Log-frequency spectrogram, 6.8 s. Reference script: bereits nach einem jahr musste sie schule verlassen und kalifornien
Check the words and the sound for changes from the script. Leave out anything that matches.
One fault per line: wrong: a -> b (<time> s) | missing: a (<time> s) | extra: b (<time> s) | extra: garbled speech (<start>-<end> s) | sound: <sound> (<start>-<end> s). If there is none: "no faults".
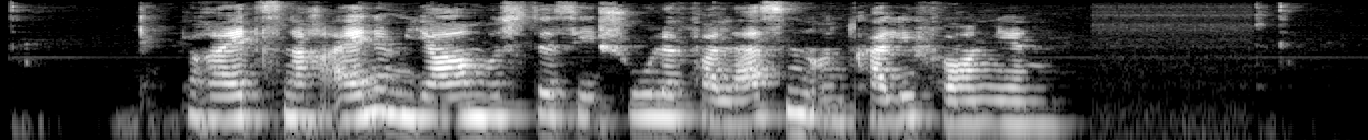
no faults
